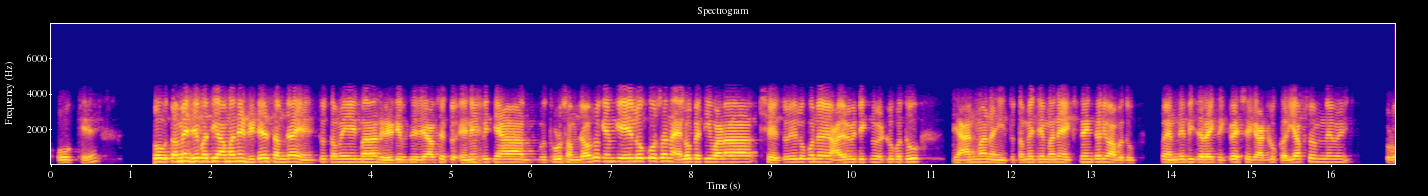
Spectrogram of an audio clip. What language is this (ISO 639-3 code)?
guj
